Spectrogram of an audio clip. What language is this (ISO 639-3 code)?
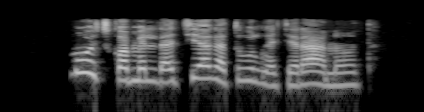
kln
